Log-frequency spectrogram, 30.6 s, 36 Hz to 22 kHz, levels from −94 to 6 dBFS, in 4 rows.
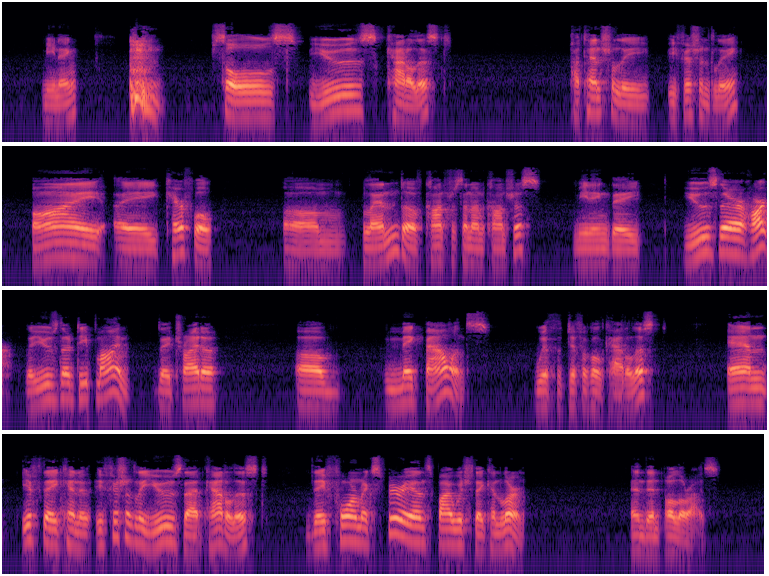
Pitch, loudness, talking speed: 115 Hz, -22 LUFS, 105 wpm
